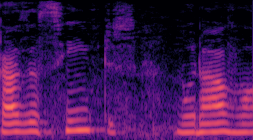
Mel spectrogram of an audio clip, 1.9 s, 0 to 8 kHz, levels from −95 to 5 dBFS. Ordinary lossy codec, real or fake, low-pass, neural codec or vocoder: none; fake; none; codec, 16 kHz, 8 kbps, FreqCodec, larger model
